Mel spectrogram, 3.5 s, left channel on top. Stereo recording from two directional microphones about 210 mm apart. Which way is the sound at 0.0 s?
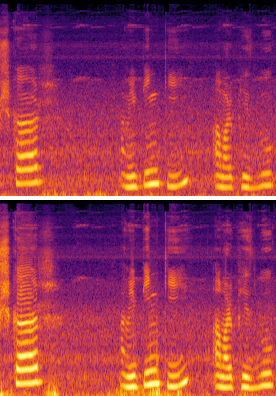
20° right (ahead or behind).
